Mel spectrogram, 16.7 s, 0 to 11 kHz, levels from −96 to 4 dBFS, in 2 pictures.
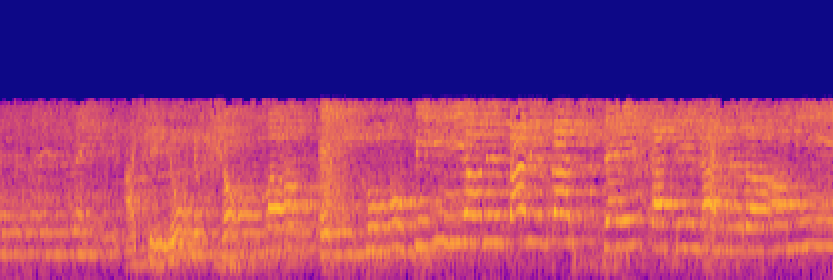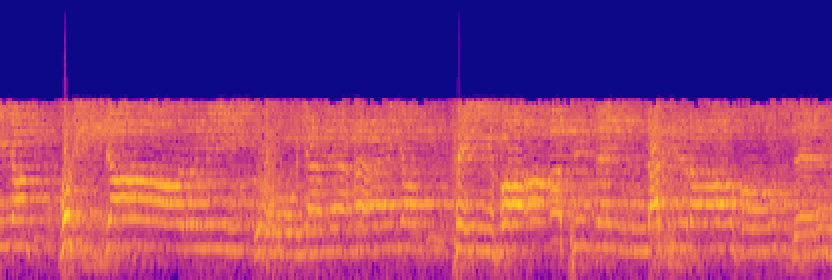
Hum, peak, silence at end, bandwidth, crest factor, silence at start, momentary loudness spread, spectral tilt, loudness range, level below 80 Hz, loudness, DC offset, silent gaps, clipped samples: none; 0 dBFS; 0 s; 3.7 kHz; 18 dB; 0 s; 8 LU; -7.5 dB/octave; 3 LU; -56 dBFS; -17 LUFS; under 0.1%; none; under 0.1%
